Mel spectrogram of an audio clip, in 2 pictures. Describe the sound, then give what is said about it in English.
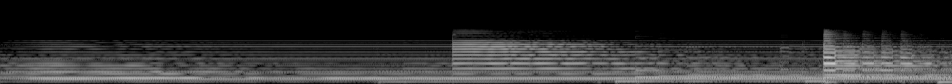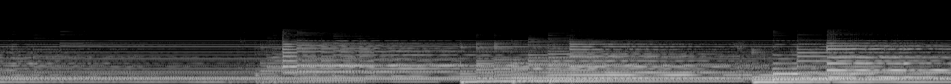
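Guitar played through a freeze polysustain effect pedal: held chords hang as steady, layered drones, with new chords entering every few seconds and stacking into a dense, continuous wash of sound. “Freeze, which is the polysustain, I think it is.”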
